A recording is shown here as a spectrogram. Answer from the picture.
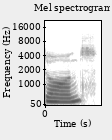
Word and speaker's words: danse: Je danse, tu danses, নট ডন্স না, il en ডন্স, danse, ডন্স, নট ডন্স, danse, ডন্স, danse, n হবে না উচ্চারণ।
